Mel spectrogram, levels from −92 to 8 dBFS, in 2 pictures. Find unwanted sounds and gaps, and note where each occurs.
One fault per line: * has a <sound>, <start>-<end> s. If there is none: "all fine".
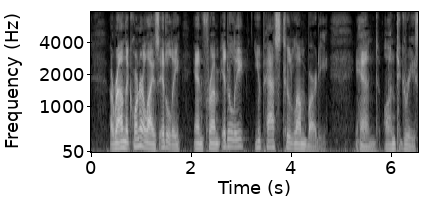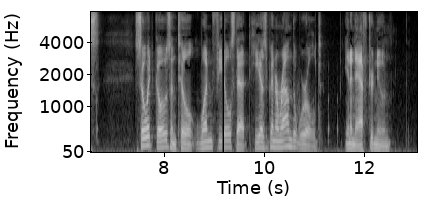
* has a dropout, 9.2-9.2 s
